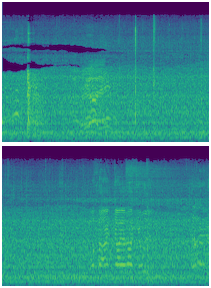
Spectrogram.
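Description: A vehicle engine running steadily, with men's voices in short snatches about two seconds in and again near the end, and a few sharp clicks in the first few seconds.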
